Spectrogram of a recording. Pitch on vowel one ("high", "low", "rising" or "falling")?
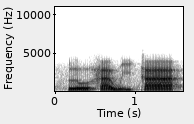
low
